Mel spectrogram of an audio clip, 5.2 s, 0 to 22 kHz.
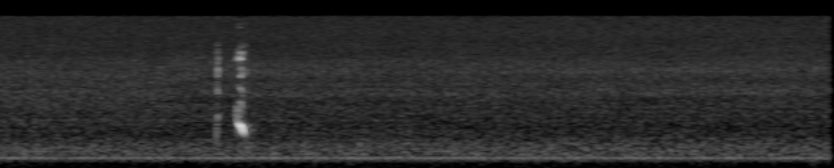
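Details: Hiccups in a 1–2-week-old newborn: a single short, sharp hiccup with a faint lead-in sound just before it, in a quiet room.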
